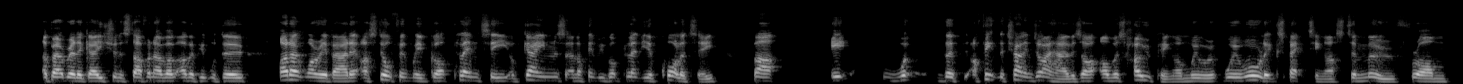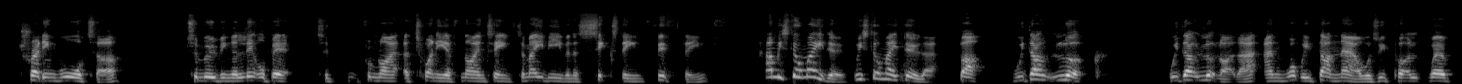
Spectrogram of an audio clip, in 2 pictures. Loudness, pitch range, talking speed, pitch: -28 LUFS, 155-215 Hz, 215 wpm, 165 Hz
